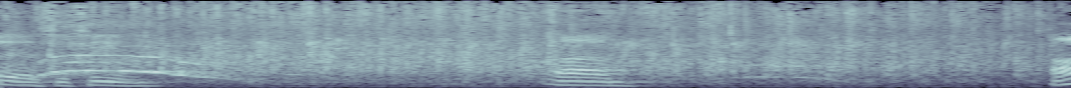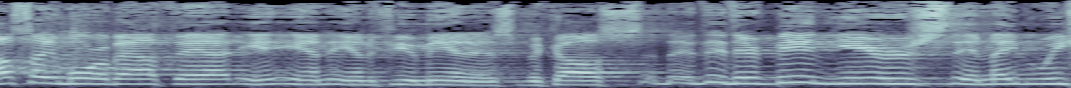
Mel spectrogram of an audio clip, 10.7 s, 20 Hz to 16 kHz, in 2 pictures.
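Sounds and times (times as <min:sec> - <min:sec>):
speech: 0:00.0 - 0:00.9, 0:02.8 - 0:03.3, 0:05.2 - 0:10.6
audience applauding in a large room: 0:00.0 - 0:05.9.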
